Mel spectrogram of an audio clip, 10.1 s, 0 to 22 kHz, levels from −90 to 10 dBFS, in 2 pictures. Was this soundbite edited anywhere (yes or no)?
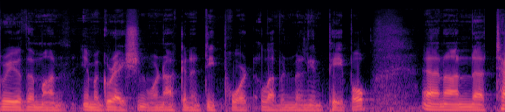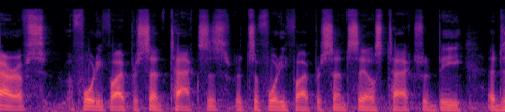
no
